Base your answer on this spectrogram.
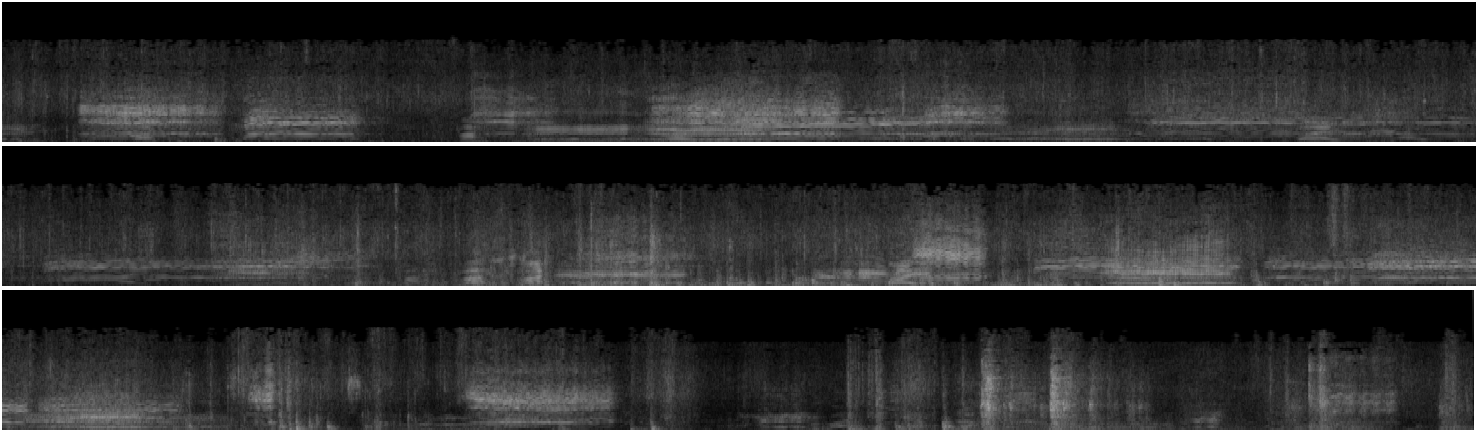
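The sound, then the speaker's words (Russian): Sheep bleat over and over as a buyer herds them into the bed of a pickup truck; loud, wavering bleats come in many overlapping calls, with the background growing busier and noisier in the second half. “Мать продала овец. Покупатель загоняет их в кузов пикапа.”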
